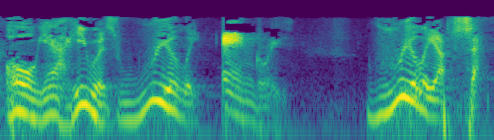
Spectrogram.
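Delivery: lightly voiced, knowing preacher-friend tone, imitated; a hint of smug certainty, imitated; mocking the Baptist crowd. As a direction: play the know-it-all churchgoer, a little mocking. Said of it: "people in the Baptistic realms ... said".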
